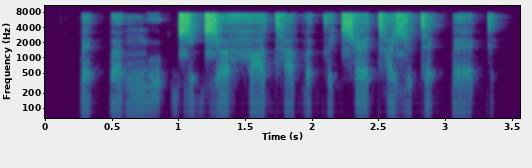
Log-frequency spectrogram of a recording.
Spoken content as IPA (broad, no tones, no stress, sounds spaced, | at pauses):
k͡p ɛ k͡p ɐ ŋ͡m u ʔ d͡ʑ ɐ d͡ʑ ɐ h a tʰ a ɓ ɐ k ɐ t͡ɕʰ ɛ tʰ a ʑ u t ɛ k͡p ɛ k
